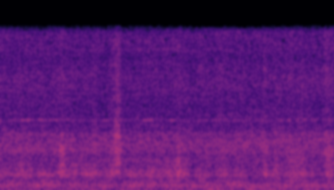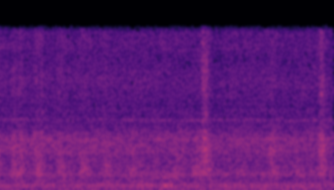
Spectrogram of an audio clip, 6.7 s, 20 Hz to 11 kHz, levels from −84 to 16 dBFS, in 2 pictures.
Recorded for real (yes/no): yes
